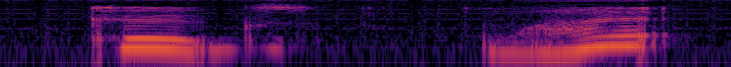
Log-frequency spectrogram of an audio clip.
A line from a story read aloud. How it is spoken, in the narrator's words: Jensen mumbled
